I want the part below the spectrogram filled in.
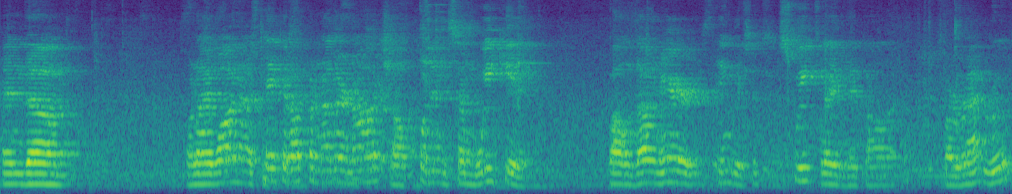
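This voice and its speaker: A man's high-pitched voice at a fairly slow pace, with fairly even intonation, long, frequent pauses, and noticeable background noise. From Mississaugas of the New Credit First Nation, Ontario, Canada. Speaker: First Nations elder, herbal plant knowledge keeper. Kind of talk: festival talk to audience.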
